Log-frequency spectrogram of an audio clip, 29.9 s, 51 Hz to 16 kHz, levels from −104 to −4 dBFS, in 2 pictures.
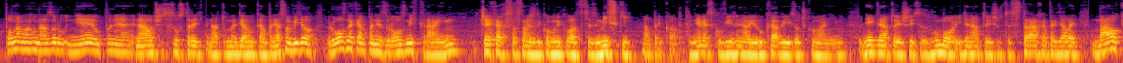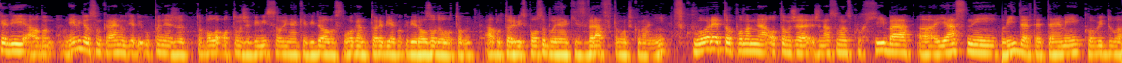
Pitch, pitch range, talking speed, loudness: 125 Hz, 115-140 Hz, 205 wpm, -16 LUFS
